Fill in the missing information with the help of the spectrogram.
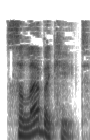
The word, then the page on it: syllabicate: British English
